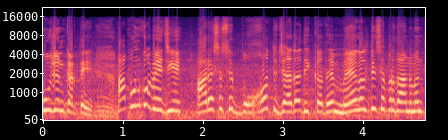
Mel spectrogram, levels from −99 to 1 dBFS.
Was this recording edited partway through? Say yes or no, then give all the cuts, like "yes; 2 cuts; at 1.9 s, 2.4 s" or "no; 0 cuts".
yes; 1 cut; at 1.8 s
